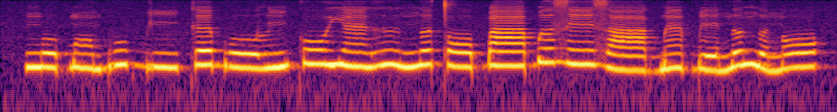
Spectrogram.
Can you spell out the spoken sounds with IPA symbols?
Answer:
ŋ o˨ ɓ ɔ̃˨ b u˧ ɡ͡b iː˨ k ɛ˧ b oː˨ l ĩ˨˦ k oː˦ j ɛ̃˧ ɣ ɨ˦˨ ŋ ə˦ t ɔ˧ ɓ aː˧ ɓ ə˦ z eː˦ z aː˨ ɡ͡b ɛ̃˧ ɓ e˨ n ə˦ ŋ ə˨ n ɔ˦

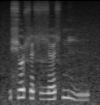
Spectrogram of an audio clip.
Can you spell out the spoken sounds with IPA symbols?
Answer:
ɕ œ ɬ ɛ ɬ ɮ ɛ ɬ ɲ i r

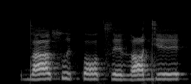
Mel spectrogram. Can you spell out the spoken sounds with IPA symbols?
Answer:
d a sʷ i θ ɔ t͡s e ð ɑ dʲ e

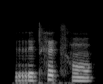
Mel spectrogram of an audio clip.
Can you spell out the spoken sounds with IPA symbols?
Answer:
r ɪ tʰ ɛ t͡sʰ ɔ̃

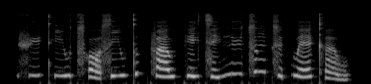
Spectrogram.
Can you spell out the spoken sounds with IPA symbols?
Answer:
f yː˨˧ t̪ʰ iː˨˧ w t͡sʰ ɔː˨˩ s iː˧ w t̪ ʊ˥ k̚ f aː˨˧ w k e˧ j t͡s e˨˥ j n̪ yː˥ t͡s ʊ˥ ŋ t͡s ɵ˨˥ t̚ w ɛː˨˥ kʰ ɐ˨˩ w

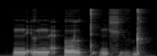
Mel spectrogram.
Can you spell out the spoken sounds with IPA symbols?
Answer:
n ḛ˦ l n æ̰˦ ʔ o˦ l t̪ ḭ˨ n xʲ ṳ˨ ɖ

